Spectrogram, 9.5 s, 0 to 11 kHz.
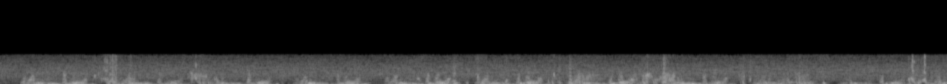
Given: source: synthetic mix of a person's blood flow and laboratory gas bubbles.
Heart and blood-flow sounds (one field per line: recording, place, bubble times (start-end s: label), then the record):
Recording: Doppler ultrasound of blood flow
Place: precordium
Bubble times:
0.93-1.22 s: bubbles
1.27-1.35 s: bubbles
1.86-2.30 s: bubbles
4.16-4.24 s: bubbles
4.51-4.62 s: bubbles
4.64-4.70 s: bubbles
4.74-4.88 s: bubbles
4.91-4.96 s: bubbles
5.03-5.10 s: bubbles
5.45-6.00 s: bubbles
6.31-6.75 s: bubbles
6.79-6.87 s: bubbles
7.38-7.54 s: bubbles
7.86-8.12 s: bubbles
8.19-8.29 s: bubbles
9.06-9.32 s: bubbles
9.45-9.48 s: bubbles
From the record:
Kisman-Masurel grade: 232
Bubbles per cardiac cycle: several, 3 to 8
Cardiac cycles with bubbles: 50 to 99%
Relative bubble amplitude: moderate (0.250 to 0.450)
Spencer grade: 3 (all of the cardiac periods contain showers or single bubble signals, but not dominating or overriding the cardiac motion signals)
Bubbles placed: only in the low amplitude regions of the cardiac cycle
